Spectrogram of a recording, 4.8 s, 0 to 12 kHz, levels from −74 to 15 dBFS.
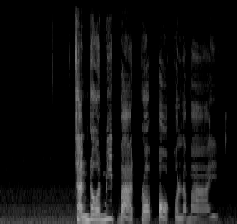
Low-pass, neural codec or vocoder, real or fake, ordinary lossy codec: none; none; real; none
